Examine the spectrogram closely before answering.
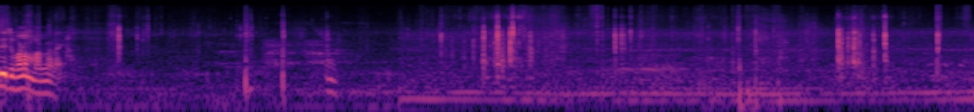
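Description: Hands scrape and crumble dry soil.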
